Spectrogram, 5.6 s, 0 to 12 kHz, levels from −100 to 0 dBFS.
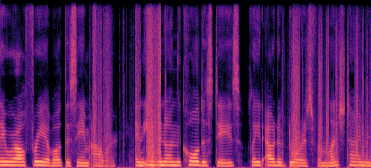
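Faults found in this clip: Loose connector crackle on the speech, 1.34–2.49 s and 4.23 s to the end. Worn or dirty contact making and breaking, chopping the signal into scratchy bursts. Reseat or swap the cable.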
